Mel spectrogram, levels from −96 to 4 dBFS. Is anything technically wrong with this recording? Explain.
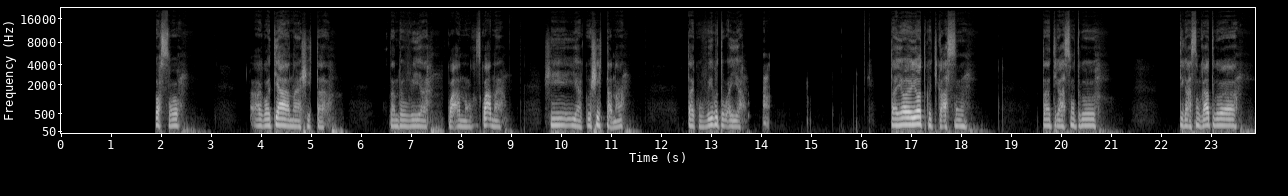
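Yes, there are two problems.

Throughout the speech the sound is swirly, smeared and hollow, with blurred consonant onsets. The likely cause is generation loss: the audio appears to have been through a lossy codec about three times, with a character that fits Opus at around 48 kbit/s. Each pass re-quantises on a shifted frame grid, so noise accumulates. A spectrogram would show smeared transients, with nothing above 20.2 kHz.

At the start there is a cut-off start. From 0 to 1.89 s the audio is digital silence, then at 1.89 s it begins abruptly in the middle of a sound because the recording or stream started late. There is no natural attack or fade-in. On the waveform, a flat line jumps straight into the sound at 1.89 s, and the spectrogram shows a hard vertical edge there.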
